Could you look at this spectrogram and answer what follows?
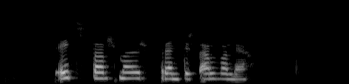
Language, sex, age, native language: Icelandic, female, 20-29, Icelandic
